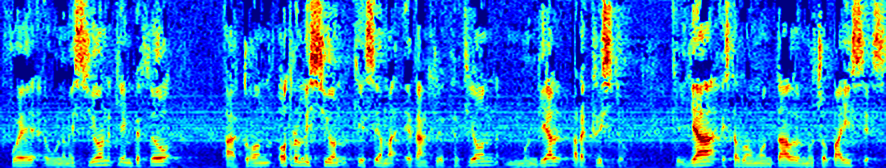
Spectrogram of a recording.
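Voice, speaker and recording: A man with a Spanish accent talks at a moderate pace. His pitch is fairly high, with ordinary variation. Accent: Spain-accented Spanish. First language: English (speaking Spanish). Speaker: missionary organization director. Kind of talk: church talk. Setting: church. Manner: halting.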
